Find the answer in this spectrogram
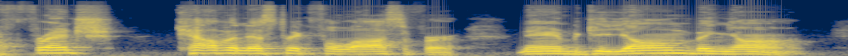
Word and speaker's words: Bignon: Calvinistic philosopher named Guillaume Bingham right it's kind of hard to say it rhymes with filet mignon that helps me you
